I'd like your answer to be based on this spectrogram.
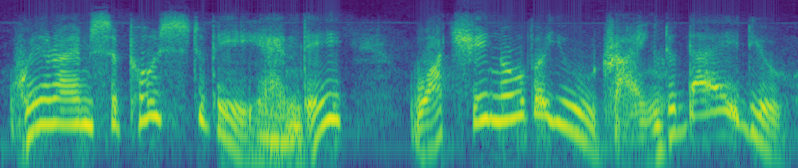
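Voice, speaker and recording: An actor playing a mysterious, patient guardian with a deliberate manner in an old-time radio drama. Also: male voice, sits high, huge pitch swings, creaky, breathy edge, exaggerated voice. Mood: mysterious, calm. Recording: dull vintage radio recording.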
